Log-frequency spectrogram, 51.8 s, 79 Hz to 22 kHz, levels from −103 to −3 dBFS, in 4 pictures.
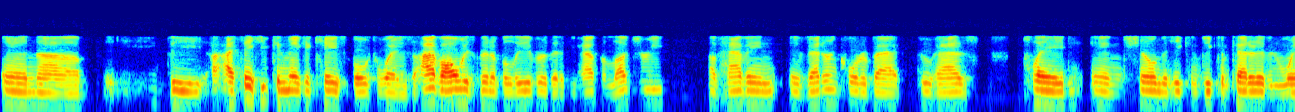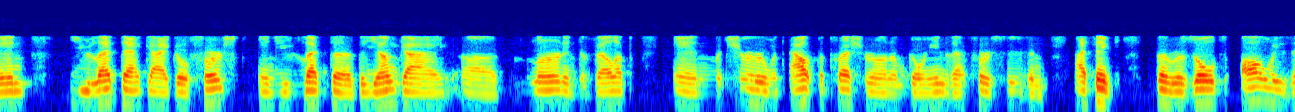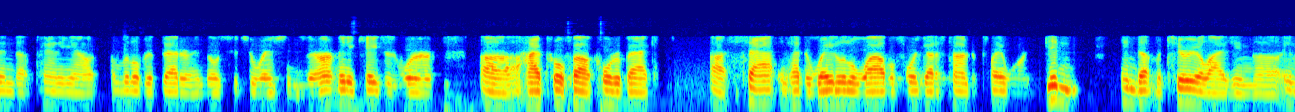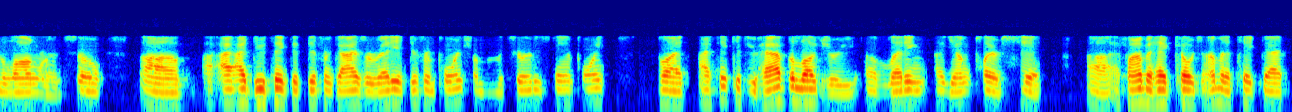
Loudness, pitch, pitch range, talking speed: -27 LUFS, 115 Hz, 110-125 Hz, 190 wpm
